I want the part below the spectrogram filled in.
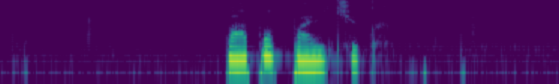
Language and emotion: Russian, neutral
